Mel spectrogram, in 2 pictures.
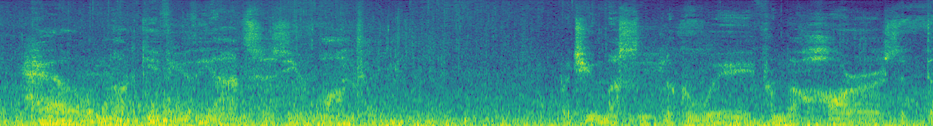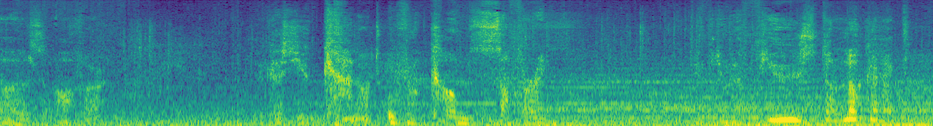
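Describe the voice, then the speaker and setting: Over loud background noise, a man puts on a character voice at a moderate pace. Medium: game stream. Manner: intense, haunting.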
